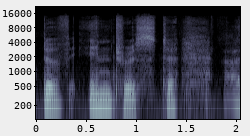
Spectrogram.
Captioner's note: speaking french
